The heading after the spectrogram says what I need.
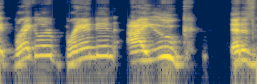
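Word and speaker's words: Aiyuk: y is violent though it's ayuk so i think the y is silent i said why silence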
